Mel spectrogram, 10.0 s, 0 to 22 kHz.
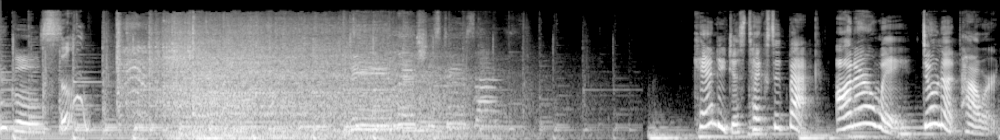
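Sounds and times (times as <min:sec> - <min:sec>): background music: 0:00.0 - 0:10.0
engine rumble with whoosh: 0:01.6 - 0:05.5.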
